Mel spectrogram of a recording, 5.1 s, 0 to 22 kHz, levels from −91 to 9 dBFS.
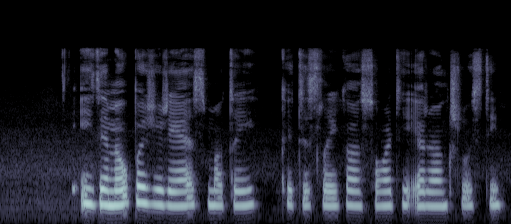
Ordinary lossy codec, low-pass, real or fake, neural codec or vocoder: MP3, 96 kbps; 9.9 kHz; real; none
